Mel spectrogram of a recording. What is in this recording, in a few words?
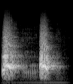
Pet Dog Small Alert; creatures; pets; Lego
